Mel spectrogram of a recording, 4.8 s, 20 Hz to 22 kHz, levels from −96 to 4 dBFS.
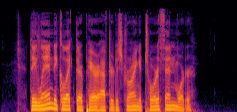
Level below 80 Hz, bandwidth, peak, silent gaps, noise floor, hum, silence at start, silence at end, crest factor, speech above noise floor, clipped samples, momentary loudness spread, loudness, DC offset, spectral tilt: -34 dBFS; 15.5 kHz; -2 dBFS; none; -74 dBFS; none; 0.35 s; 0.9 s; 16 dB; 58 dB; under 0.1%; 7 LU; -17 LUFS; under 0.1%; -7 dB/octave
